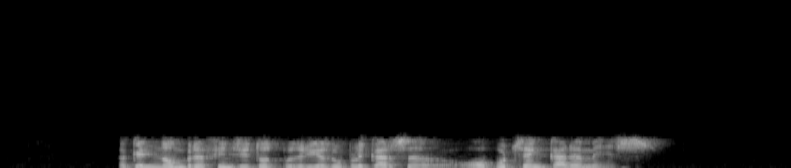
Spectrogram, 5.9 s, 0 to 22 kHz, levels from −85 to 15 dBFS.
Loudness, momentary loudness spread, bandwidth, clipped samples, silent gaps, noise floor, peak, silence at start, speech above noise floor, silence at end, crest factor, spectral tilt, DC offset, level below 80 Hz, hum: -21 LUFS; 8 LU; 4.3 kHz; under 0.1%; none; -84 dBFS; -2 dBFS; 0.9 s; 63 dB; 1 s; 20 dB; -10 dB/octave; under 0.1%; -60 dBFS; none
